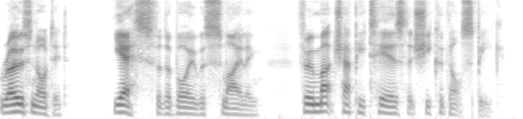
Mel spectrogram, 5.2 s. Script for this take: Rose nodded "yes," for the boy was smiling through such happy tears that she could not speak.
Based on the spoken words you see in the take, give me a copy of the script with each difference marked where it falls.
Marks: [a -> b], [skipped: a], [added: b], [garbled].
Rose nodded "yes," for the boy was smiling through [such -> much] happy tears that she could not speak.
